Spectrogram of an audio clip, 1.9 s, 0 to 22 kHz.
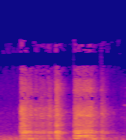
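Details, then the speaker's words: RS100 scooter won't start; short bursts of harsh clicking and rattling on each crank without catching. Suspected starter gear train: starter motor gear, double gear or starter ring gear; experience says the double gear usually fails. Not yet confirmed. "这个声音我们都直接判断从马达出来的齿轮，马达齿轮、双层齿轮跟启动盘大齿轮，可是经验上都是双层齿轮比较容易坏掉。"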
